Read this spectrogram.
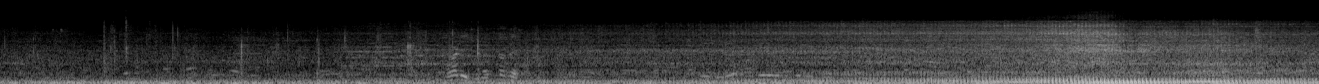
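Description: A cow's hooves clop on pavement as it walks.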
